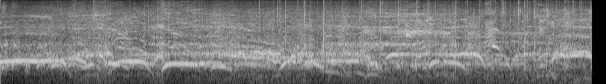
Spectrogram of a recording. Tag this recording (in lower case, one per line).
speech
